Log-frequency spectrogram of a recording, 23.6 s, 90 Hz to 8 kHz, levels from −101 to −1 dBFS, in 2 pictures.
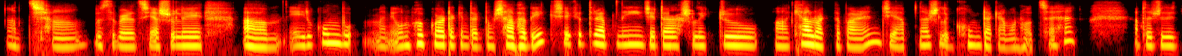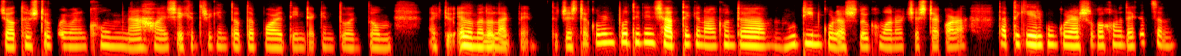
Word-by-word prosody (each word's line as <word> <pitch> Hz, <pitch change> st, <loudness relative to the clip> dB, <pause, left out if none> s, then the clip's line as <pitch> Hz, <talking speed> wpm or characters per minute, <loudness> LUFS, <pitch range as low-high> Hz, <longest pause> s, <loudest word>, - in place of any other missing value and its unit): আচ্ছা, 190 Hz, -, +7 dB, 0.5 s
বুঝতে 215 Hz, +2 st, -7 dB
পেরেছি। 190 Hz, -1 st, +1 dB
আসলে 210 Hz, 0 st, +5 dB, 0.6 s
আম 185 Hz, -3 st, +4 dB, 0.3 s
এরকম 220 Hz, +5 st, -3 dB
বো -, -, -4 dB, 0.3 s
মানে 195 Hz, -, -13 dB
অনুভব 240 Hz, +4 st, 0 dB
করাটা 220 Hz, -2 st, +4 dB
কিন্তু 210 Hz, -3 st, -8 dB
একদম 200 Hz, +2 st, -12 dB
স্বাভাবিক। 210 Hz, +4 st, +2 dB, 0.2 s
সেক্ষেত্রে, 250 Hz, +1 st, -4 dB
আপনি 230 Hz, -2 st, -12 dB, 0.2 s
যেটা 210 Hz, 0 st, -1 dB
আসলে 215 Hz, -, +1 dB
একটু 220 Hz, -, -5 dB, 0.5 s
আ -, -, -3 dB, 0.2 s
খেয়াল 240 Hz, -1 st, +8 dB
রাখতে 195 Hz, -, -9 dB
পারেন, 185 Hz, +6 st, -2 dB, 0.2 s
যে -, -, -4 dB
আপনার 215 Hz, -, -10 dB
আসলে -, -, +4 dB
ঘুমটা 215 Hz, -3 st, -5 dB
কেমন 180 Hz, 0 st, -11 dB
হচ্ছে, -, -, -7 dB
হ্যাঁ? 300 Hz, +1 st, -4 dB, 0.6 s
আপনার 205 Hz, -, -6 dB
যদি 210 Hz, 0 st, -4 dB, 0.2 s
যথেষ্ট 200 Hz, +3 st, +5 dB
পরিমাণে 195 Hz, 0 st, -8 dB
ঘুম 210 Hz, -2 st, -9 dB, 0.2 s
না 175 Hz, -, 0 dB
হয়, 180 Hz, -2 st, -3 dB
সেক্ষেত্রে 200 Hz, 0 st, -4 dB
কিন্তু 190 Hz, -1 st, -14 dB
আপনার 185 Hz, +1 st, -7 dB
পরের 180 Hz, -1 st, 0 dB
দিনটা 180 Hz, -, -8 dB
কিন্তু 180 Hz, +2 st, -17 dB
একদম, 175 Hz, 0 st, -10 dB, 0.5 s
একটু 185 Hz, -, -10 dB
এলোমেলো 200 Hz, -3 st, +2 dB
লাগবে। -, -, -6 dB, 0.3 s
তো -, -, -19 dB
চেষ্টা 195 Hz, -, +1 dB
করবেন 265 Hz, +1 st, 0 dB
প্রতিদিন, 275 Hz, 0 st, +1 dB
৭ 215 Hz, -2 st, +10 dB
থেকে 230 Hz, 0 st, -3 dB
নয় 200 Hz, 0 st, -1 dB
ঘন্টা 220 Hz, -1 st, -3 dB, 0.4 s
রুটিন 235 Hz, +2 st, -1 dB
করে, 195 Hz, -, -2 dB
আসলে -, -, +3 dB
ঘুমানোর 185 Hz, -1 st, -5 dB
চেষ্টা -, -, +7 dB
করা। -, -, +2 dB, 0.4 s
তা -, -, -15 dB
আপনি 240 Hz, -, -4 dB
কি -, -, -12 dB
এরকম 225 Hz, +1 st, -1 dB
করে 215 Hz, -1 st, +3 dB
আসলে -, -, +7 dB
কখনো 225 Hz, +1 st, -5 dB
দেখেছেন? 230 Hz, 0 st, -8 dB
210 Hz, 175 wpm, -24 LUFS, 190-230 Hz, 0.6 s, ৭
